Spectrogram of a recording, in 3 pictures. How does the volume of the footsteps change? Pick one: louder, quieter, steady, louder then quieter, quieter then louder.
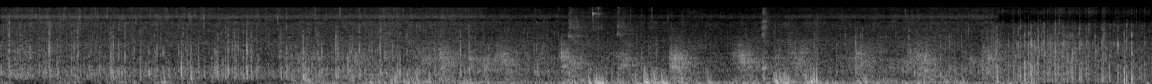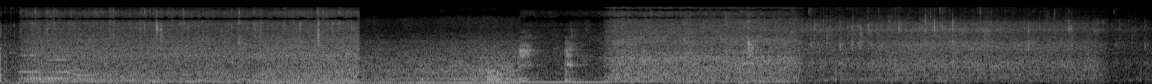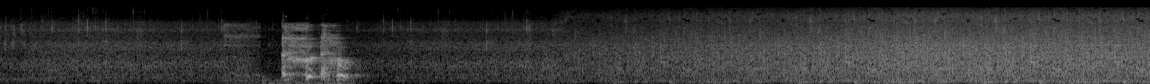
steady.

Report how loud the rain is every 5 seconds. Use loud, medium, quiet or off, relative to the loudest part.
loud, loud, loud, loud, medium, quiet, loud.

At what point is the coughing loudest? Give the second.
26 s.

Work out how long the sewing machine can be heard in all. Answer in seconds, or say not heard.
not heard.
